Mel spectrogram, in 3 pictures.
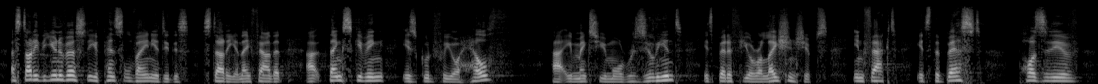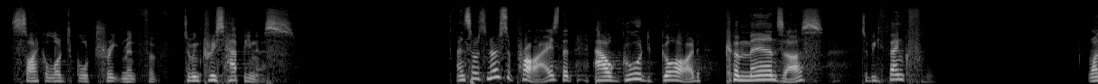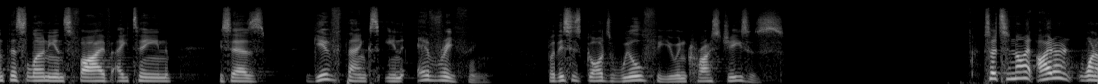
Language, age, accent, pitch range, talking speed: English, 30-49, Australian, 145-195 Hz, 150 wpm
